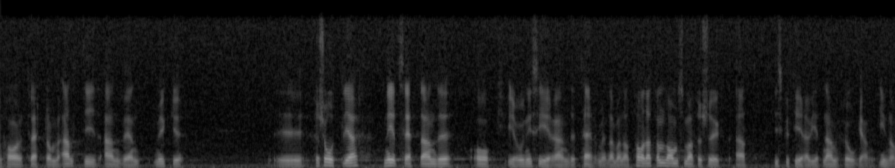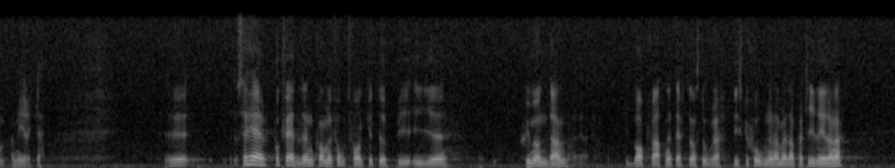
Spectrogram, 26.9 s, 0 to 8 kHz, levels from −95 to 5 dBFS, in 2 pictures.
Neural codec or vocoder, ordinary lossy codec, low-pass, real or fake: none; none; 7.2 kHz; real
